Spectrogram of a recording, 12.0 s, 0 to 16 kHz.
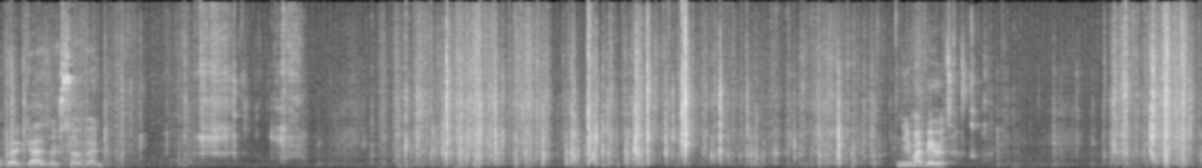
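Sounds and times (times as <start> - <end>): plastic bag crinkling: 0.0 - 2.4, 3.6 - 9.0, 10.6 - 12.0
faint crunching of candy chewed: 9.6 - 11.3.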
